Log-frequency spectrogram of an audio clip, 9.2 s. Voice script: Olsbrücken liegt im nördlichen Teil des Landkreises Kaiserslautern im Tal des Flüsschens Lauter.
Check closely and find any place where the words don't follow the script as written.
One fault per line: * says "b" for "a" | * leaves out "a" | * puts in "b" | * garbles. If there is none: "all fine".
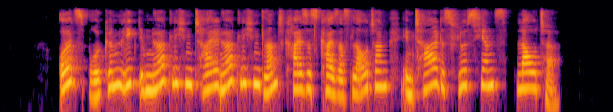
* says "nördlichen" for "des"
